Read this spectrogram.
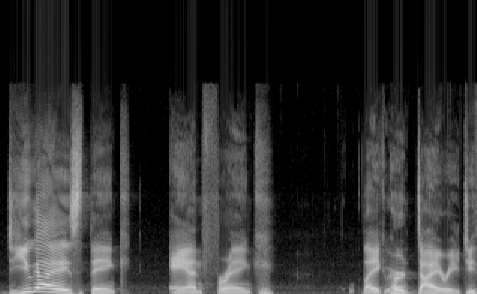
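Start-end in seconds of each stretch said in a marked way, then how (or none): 0.1-3.7 slow tease. Acted. Slow teasing setup to audience.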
